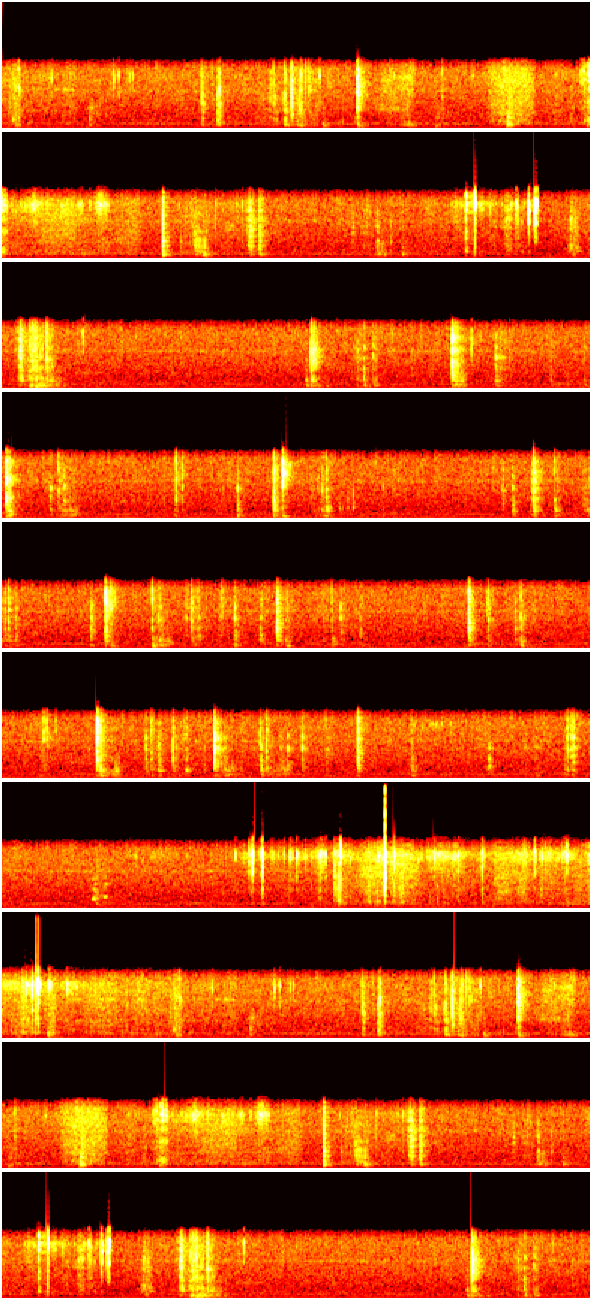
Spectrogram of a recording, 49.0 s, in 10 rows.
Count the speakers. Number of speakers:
zero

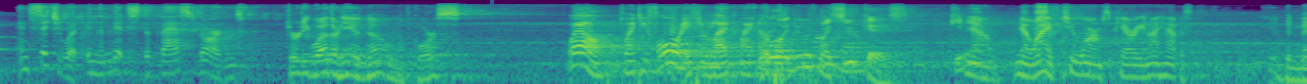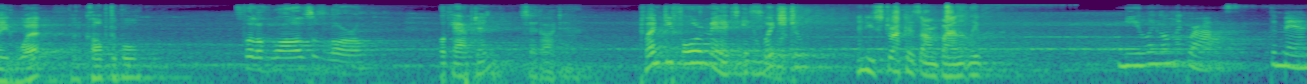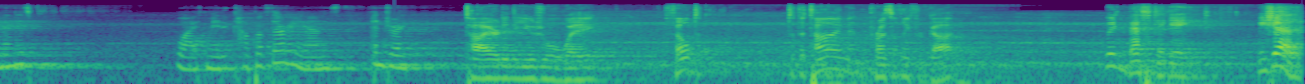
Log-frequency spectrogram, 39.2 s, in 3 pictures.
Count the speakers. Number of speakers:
six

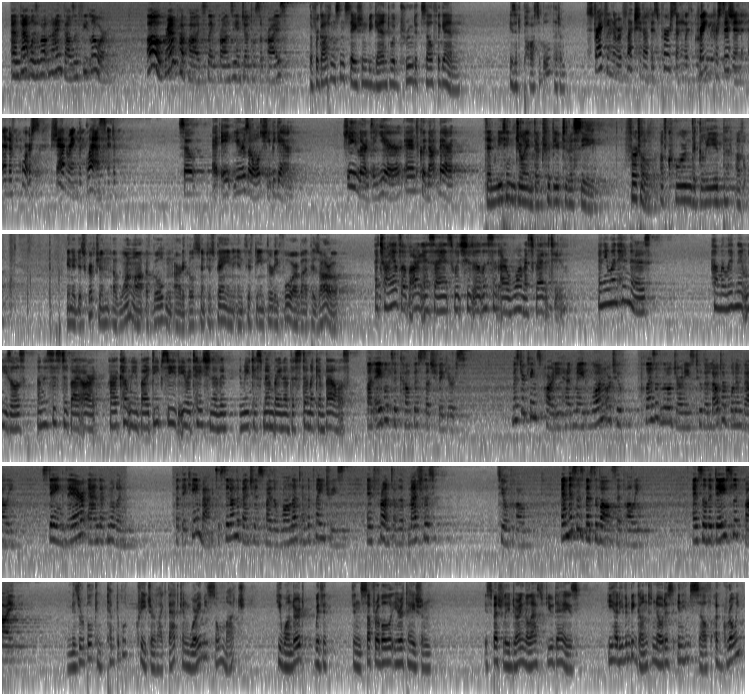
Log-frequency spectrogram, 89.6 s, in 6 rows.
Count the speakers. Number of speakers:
seven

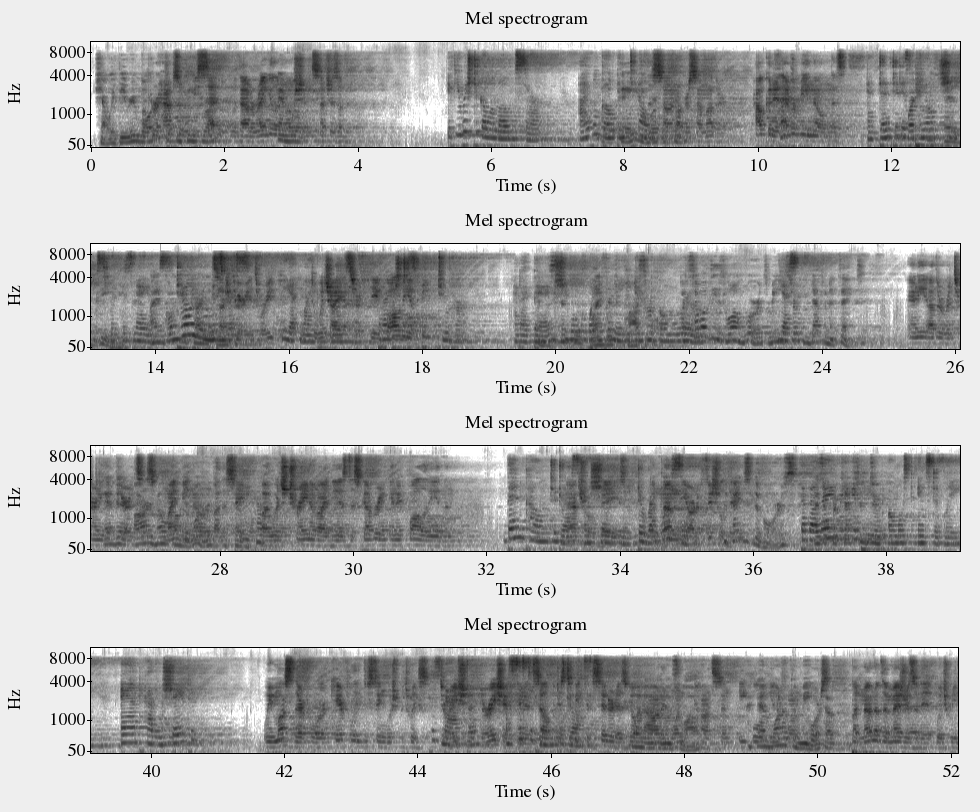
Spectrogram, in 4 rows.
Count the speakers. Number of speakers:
three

